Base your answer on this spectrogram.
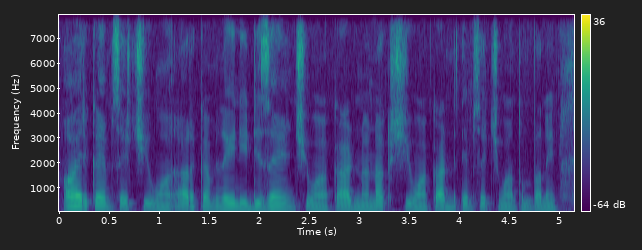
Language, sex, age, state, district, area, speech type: Kashmiri, female, 45-60, Jammu and Kashmir, Baramulla, rural, spontaneous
